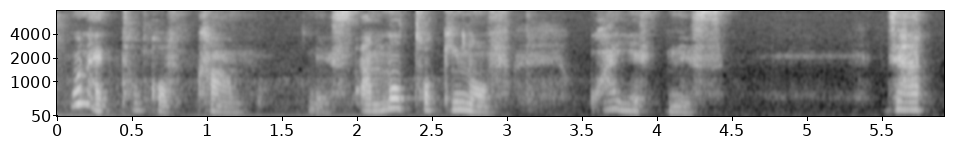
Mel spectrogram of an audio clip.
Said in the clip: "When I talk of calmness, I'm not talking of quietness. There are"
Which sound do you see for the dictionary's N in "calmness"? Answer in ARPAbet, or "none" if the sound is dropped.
N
